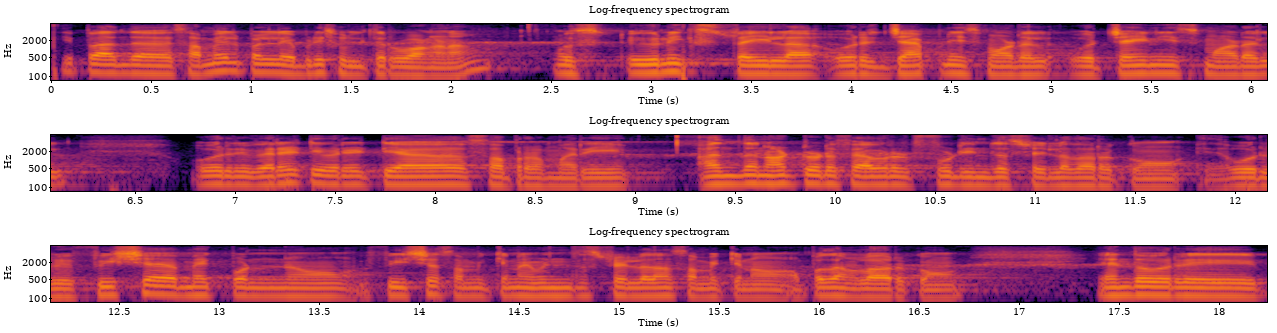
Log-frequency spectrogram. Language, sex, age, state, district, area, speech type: Tamil, male, 18-30, Tamil Nadu, Viluppuram, urban, spontaneous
